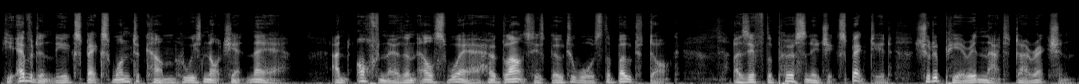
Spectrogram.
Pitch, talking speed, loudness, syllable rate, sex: 95 Hz, 180 wpm, -22 LUFS, 5.7 syllables/s, male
